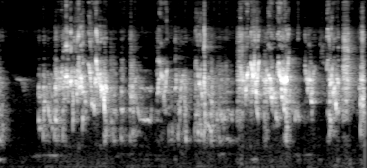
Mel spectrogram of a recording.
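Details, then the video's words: Pet budgerigars chirping: a busy warbling chatter of squawky, scratchy notes and short tweets in irregular bursts, several voices overlapping with brief quiet gaps. "Beautiful Budgies Parrots Chirping Sounds"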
